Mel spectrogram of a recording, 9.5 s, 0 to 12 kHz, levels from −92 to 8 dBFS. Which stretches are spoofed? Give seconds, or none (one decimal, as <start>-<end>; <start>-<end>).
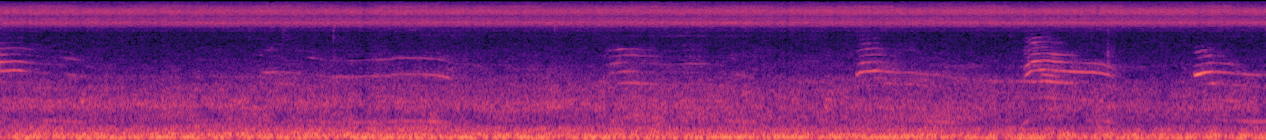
none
